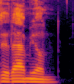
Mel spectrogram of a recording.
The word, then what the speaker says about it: ramyeon: Ja, het is oorspronkelijk Japans, ramen. De Koreaanse uitspraak is ramyeon.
